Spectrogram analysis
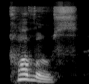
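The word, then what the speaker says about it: Kollos: The name Kolos is pronounced Kolos, a reference to the Greek word kalos, which means beauty.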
